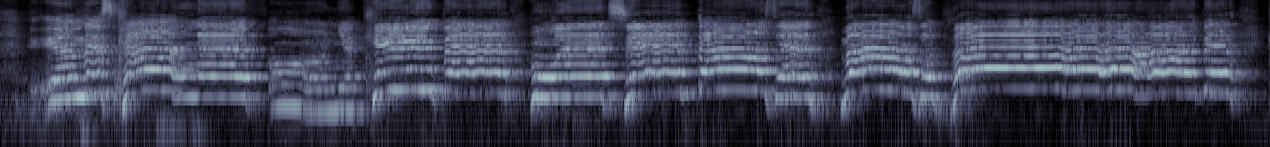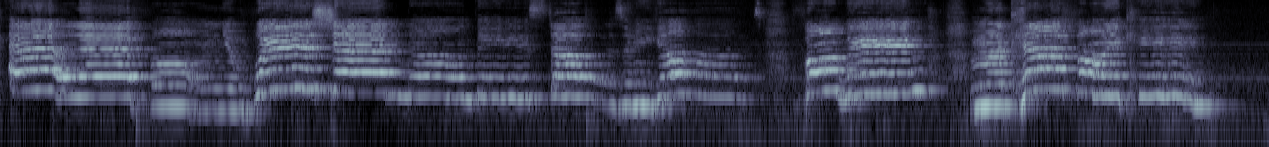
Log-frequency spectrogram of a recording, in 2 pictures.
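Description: A woman singing solo and unaccompanied, in phrases of long held notes that slide between pitches, with short breaths between phrases.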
